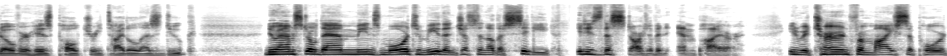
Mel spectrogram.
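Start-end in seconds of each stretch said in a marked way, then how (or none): none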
